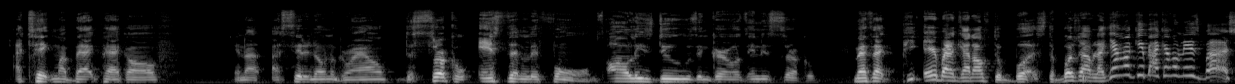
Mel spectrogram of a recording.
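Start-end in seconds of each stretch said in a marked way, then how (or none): 11.1-12.4 very high, shrill screaming. Retelling how the bus driver ordered everyone back on: imitating the bus driver screaming. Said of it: "She just screaming".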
